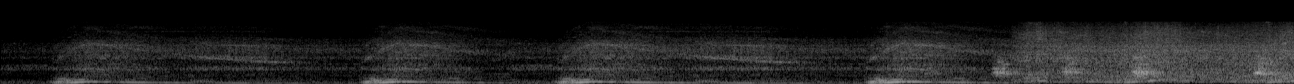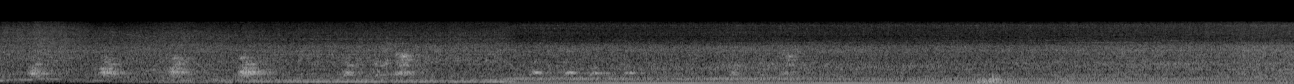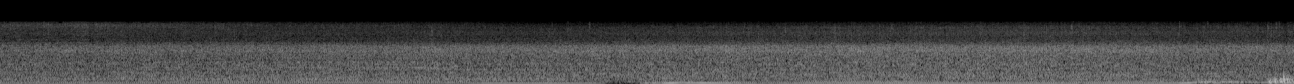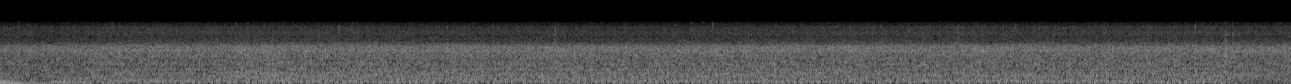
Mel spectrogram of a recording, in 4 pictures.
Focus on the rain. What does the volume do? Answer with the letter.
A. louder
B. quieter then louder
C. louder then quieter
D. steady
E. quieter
A.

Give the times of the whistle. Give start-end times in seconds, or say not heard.
not heard.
